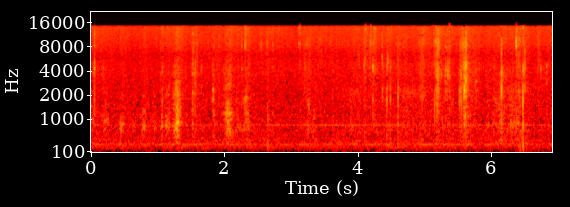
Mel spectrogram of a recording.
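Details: A 4-month-old Weimaraner puppy gnaws a bone, making irregular crunching clicks and scrapes over a low steady hum.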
